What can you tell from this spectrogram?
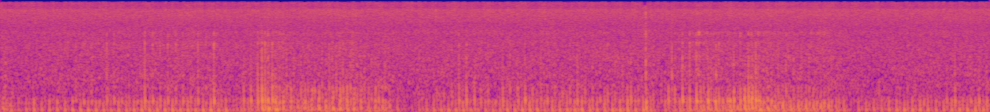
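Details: Low, throbbing purr from a domestic cat, steady and near, with slight swells around the first and fourth seconds.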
